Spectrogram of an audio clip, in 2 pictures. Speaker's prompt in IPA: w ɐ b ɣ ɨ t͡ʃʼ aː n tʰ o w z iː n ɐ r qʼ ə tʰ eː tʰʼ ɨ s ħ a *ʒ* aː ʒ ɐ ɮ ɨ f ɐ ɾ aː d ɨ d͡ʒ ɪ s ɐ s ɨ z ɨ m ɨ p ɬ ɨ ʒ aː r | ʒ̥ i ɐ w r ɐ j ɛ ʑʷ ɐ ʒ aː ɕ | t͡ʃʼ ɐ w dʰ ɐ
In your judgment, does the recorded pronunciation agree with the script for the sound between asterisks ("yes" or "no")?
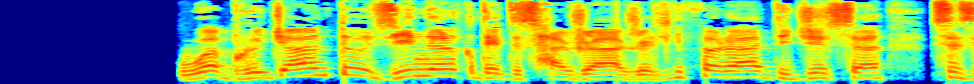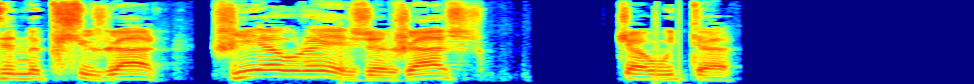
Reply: yes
